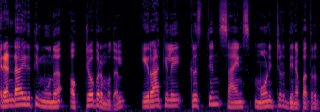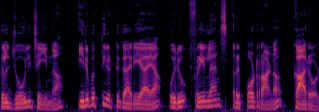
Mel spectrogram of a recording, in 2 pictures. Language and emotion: Malayalam, neutral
